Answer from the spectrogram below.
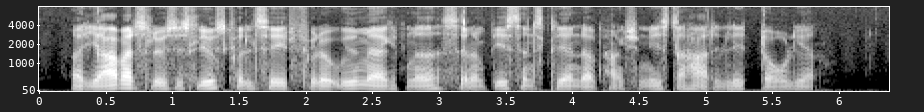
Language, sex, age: Danish, male, 21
